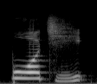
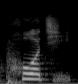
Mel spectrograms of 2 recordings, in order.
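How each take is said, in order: First: The first syllable begins with a b sound. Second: The first syllable begins with a p sound.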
